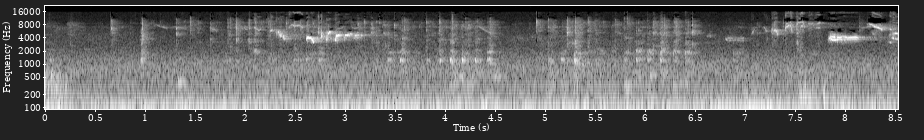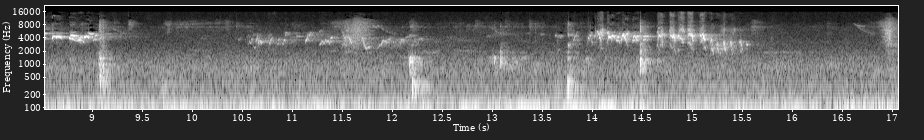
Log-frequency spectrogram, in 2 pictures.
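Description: Small birds chirping in several short bursts of twittering, with scattered light clicks and taps from small kitchen pieces being handled.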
